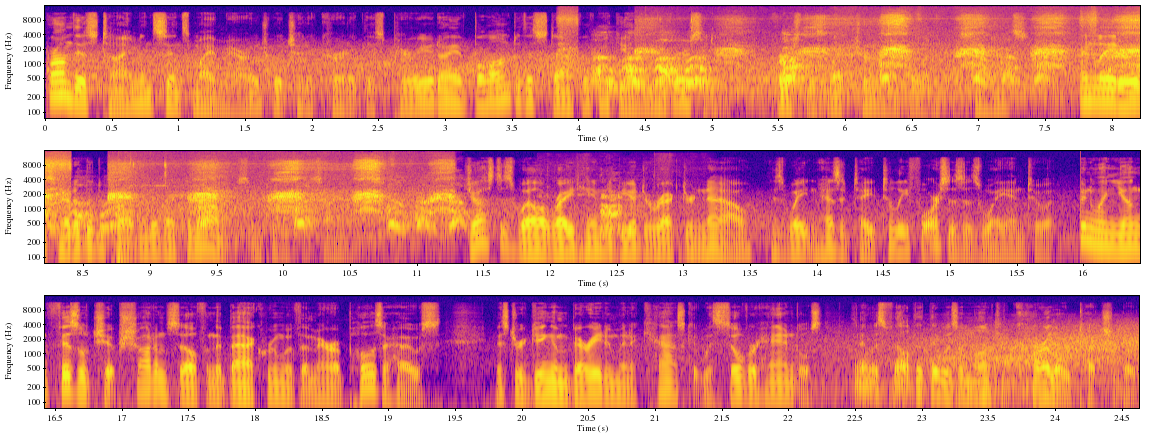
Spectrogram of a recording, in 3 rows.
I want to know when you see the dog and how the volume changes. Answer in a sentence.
You can hear the dog from 4.0 to 13.2 s, getting quieter.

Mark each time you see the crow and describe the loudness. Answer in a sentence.
You can hear the crow from 3.8 to 11.3 s, getting louder.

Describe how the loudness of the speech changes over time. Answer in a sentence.
The volume of the speech stays about the same.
